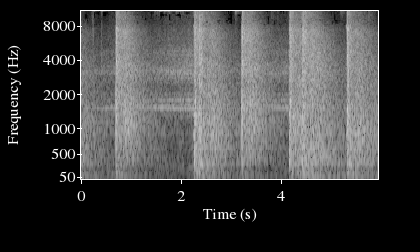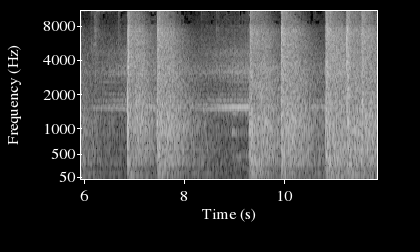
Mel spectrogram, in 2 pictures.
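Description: Smith & Wesson Equalizer 9mm pistol fired about a dozen times at an unhurried pace, the shots closer together near the end; each shot is a sharp crack with a long echo off the walls of an indoor range.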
